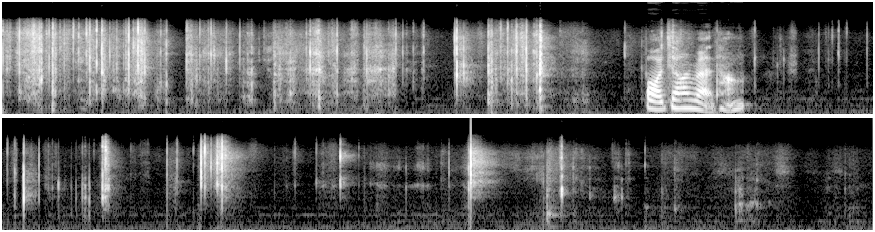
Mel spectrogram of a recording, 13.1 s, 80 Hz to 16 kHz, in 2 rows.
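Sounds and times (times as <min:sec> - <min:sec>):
plastic packaging snaps: 0:00.0 - 0:04.2, 0:05.6 - 0:09.2, 0:09.9 - 0:10.8
plastic packaging crinkling: 0:00.0 - 0:04.4, 0:05.6 - 0:11.4.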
